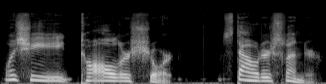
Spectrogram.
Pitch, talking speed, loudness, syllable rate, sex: 155 Hz, 145 wpm, -17 LUFS, 3.4 syllables/s, male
